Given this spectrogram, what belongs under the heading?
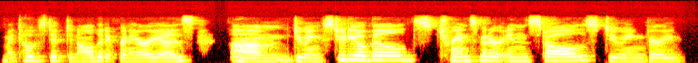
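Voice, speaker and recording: A woman's voice: medium pitch, steady tone, measured pace, a little mellow, clean tone. A young woman from central Minnesota, a broadcast engineer answering interview questions in a friendly way with frequent ums. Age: young adult. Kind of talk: conversational interview.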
